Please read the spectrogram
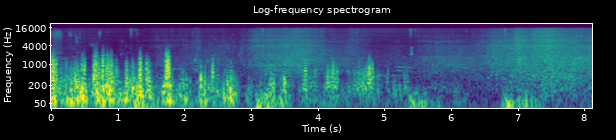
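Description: Gentle surf washing up over sand at the water's edge, with wind buffeting the microphone in gusts early on. The hiss of the wash builds again near the end.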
